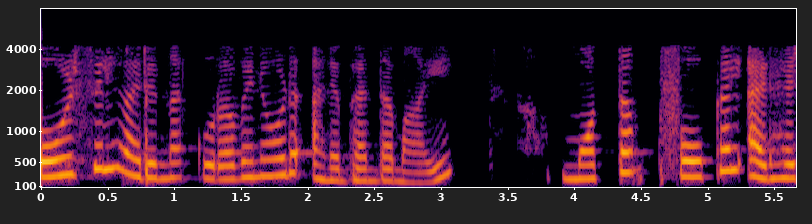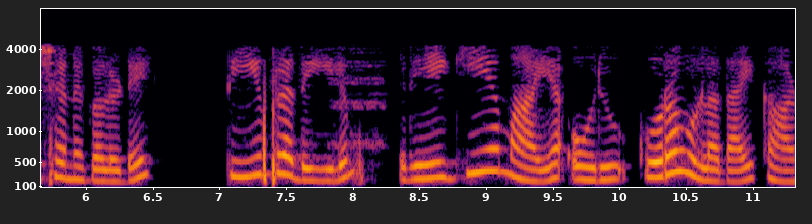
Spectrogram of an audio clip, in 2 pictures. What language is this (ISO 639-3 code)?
mal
